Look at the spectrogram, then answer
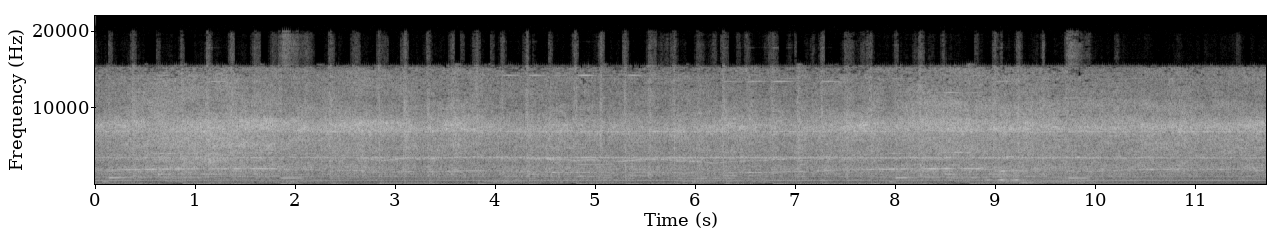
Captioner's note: vacuum sounds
